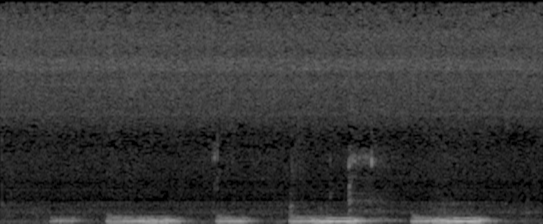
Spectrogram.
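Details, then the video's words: Pet domestic pigeon cooing in five low, throaty phrases, each a rolling, rising-then-falling coo lasting about half a second to a second, separated by short pauses; a faint camera hum runs underneath. "My Pigeon Pearl Gave A Concert"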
